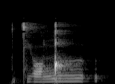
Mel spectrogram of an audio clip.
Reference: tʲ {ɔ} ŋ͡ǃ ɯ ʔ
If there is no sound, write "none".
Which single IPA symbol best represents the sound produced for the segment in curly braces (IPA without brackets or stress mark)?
ɔ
